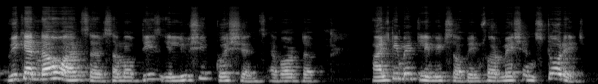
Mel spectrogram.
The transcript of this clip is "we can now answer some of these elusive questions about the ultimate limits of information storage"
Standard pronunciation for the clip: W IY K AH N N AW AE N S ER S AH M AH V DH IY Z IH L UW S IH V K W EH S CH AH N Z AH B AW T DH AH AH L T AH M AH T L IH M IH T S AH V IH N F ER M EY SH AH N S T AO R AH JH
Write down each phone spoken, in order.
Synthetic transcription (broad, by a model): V IY K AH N N AW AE N S ER S AH M AH V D IY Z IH L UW SH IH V K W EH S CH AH N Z AH B AW T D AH AH L T AH M AH T L IH M IH T S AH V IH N F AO M EY SH AH N S T AO R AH JH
